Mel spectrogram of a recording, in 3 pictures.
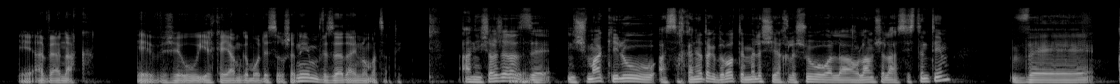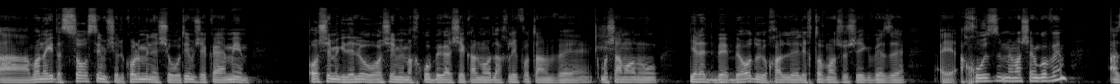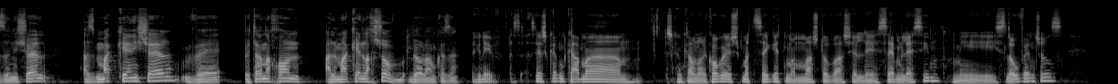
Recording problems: none

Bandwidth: 14.5 kHz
